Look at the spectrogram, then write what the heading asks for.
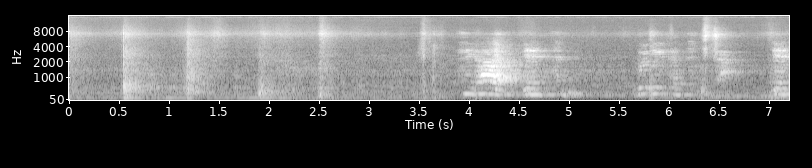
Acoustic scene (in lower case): elevator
